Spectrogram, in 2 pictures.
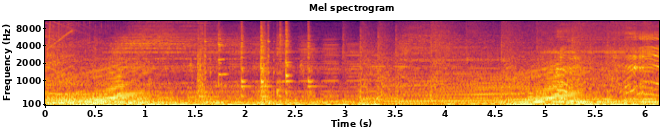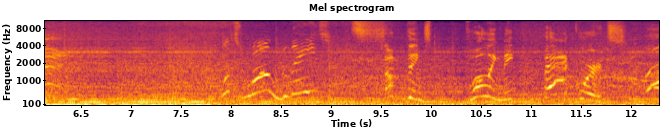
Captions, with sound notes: [grunting] What's wrong Blaze? Something's pulling me backwards.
